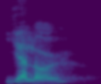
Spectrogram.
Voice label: "yellow", English; describing objects; accessible epaath; grade2

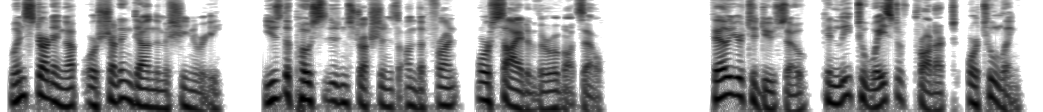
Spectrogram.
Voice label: Startup and shutdown, Voiceover

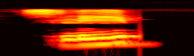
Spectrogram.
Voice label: "sleep", English; ee ea words; epaath; grade2

